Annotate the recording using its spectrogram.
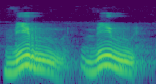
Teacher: Ra-nya tebal jangan tapi zir, zir. Tipiskan.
